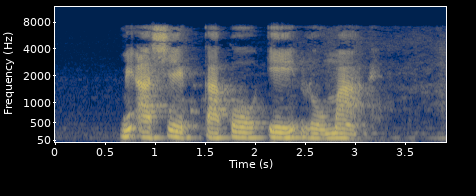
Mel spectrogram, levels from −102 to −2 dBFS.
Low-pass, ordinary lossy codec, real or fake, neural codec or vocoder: 7.2 kHz; Opus, 64 kbps; real; none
